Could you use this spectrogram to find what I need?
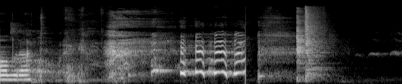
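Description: A cookie snaps as a piece is broken off.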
